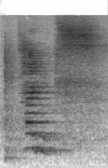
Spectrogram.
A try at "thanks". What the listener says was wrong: Lại đọc thanh rồi, bố vụt cho bây giờ. Chữ đấy viết như thế nào, đọc như thế dễ, như thế mà con phát âm được à? Vừa mới học xong, trên bảng chưa còn xóa kìa. Nhìn phiên âm đọc đi xem nào. Con nhìn phiên âm con đọc đi.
